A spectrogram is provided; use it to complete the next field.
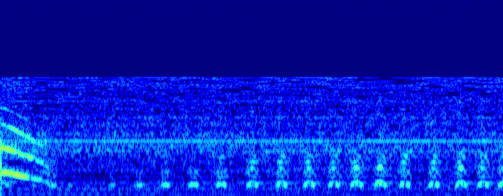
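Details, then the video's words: Owl on a wildlife webcam during a chorus: a loud downward-sliding call opens, followed by a long series of soft, low, rapidly repeated pulses. "After an owl chorus, PPO preens and settles down"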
